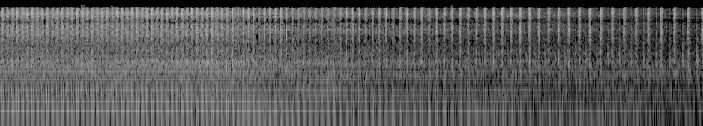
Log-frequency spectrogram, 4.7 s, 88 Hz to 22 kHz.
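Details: Craftsman Eager 1 4hp chipper vac (model 987.799790, auction flip) in chipper mode. Runs steady, bogs slightly as sticks feed in, with rhythmic chopping about three per second; bent sticks jam. Chipping normally.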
